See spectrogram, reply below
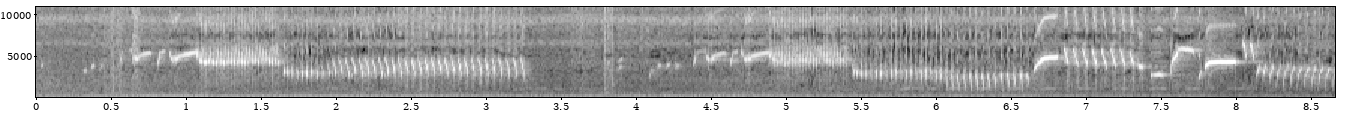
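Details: Canary song used as a master recording to tutor young birds and coax silent canaries. Sustained buzzy rolls at changing pitches, some dropping lower, broken by short pauses, ending in quick sharp chirps and a high whistle.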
